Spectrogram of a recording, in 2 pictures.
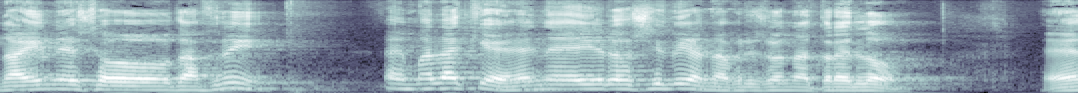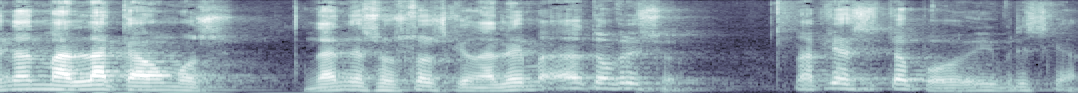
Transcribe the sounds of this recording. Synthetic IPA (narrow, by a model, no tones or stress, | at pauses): nɐine̞st̪o̞ðɐfni | emɐlɐceene̞iɾosiliɐnɐvɾizoenɐt̪ɾe̞lo̞ | enɐnmɐlɐkɐo̞mo̞s | nɐine̞so̞st̪o̞sce̞nɐle̞jmɐt̪o̞nvɾiso̞̰ | nɐpçɐsit̪o̞po̞ivɾiscɐ̰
